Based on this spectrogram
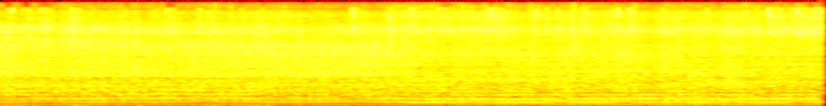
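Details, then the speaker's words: Free Craftsman riding mower after power wash and fresh fuel, deck lowered, mowing a yard; loud even drone at constant pitch while cutting, no surging or misses, owner says running sweet and smooth; normal running under load. "running pretty sweet right now. I really can't complain at all. For free, this thing's just turning into like a little sweetheart."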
